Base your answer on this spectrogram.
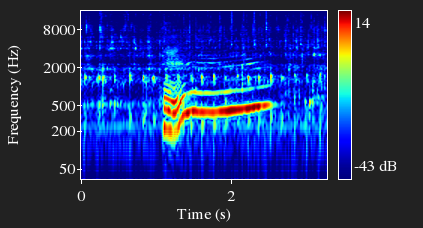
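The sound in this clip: Wine poured from a bottle, a smooth liquid tone that rises steadily in pitch for about a second and a half before fading, with people talking faintly around it.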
